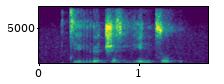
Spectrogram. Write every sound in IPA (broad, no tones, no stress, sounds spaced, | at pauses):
tʲ ɘ rʲ ɔ d͡ʒ ɐ z bʱ e nʲ t͡s o p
